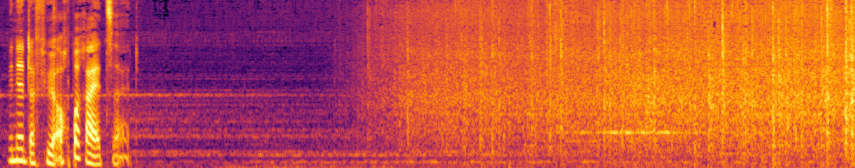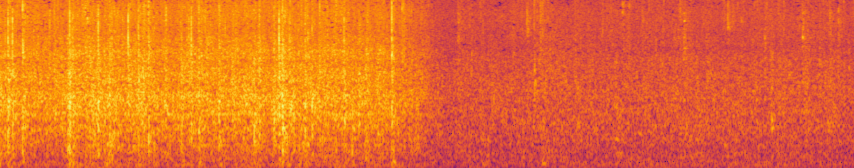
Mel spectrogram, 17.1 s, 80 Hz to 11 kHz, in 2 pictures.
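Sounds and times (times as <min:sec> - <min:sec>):
speech: 0:00.1 - 0:01.4
heavy rain pouring on a hard surface: 0:03.5 - 0:17.0.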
